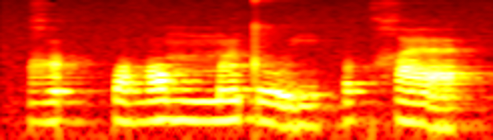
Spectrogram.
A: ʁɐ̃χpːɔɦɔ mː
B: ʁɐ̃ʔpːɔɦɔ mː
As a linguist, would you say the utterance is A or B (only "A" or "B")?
B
